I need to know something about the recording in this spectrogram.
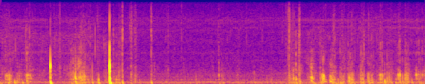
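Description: Apple Pencil tip tapping and stroking on an iPad Pro's glass screen while shading: a few sharp taps in the first second or so, then soft scratchy strokes near the end.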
